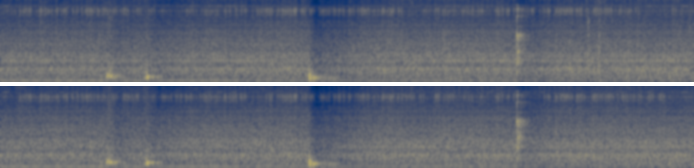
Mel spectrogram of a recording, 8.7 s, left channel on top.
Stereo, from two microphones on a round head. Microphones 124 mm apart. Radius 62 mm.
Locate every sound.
1.3 s a whoosh: 5° right (ahead or behind), 1.0 m
3.9 s a cupboard door: 10° right (ahead or behind), 0.7 m
6.5 s a thud: 5° left (ahead or behind), 2.5 m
